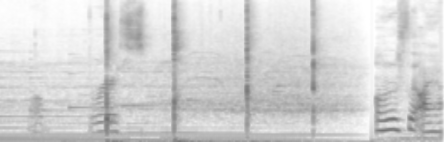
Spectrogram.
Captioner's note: hands clapping; audience cheering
